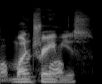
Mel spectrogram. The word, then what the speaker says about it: Montravius: of not enough, them signing how do you pronounce his first Like name? Montravius.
